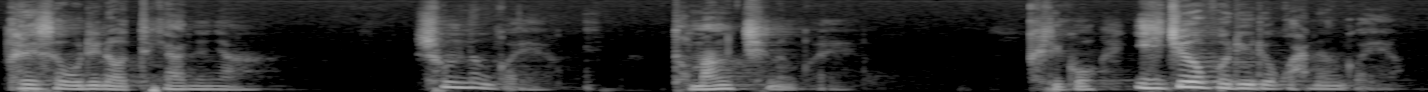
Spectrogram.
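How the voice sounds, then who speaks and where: A male pastor preaching a sermon, swinging from hushed whispers to loud, impassioned outbursts. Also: mid-range voice, expressive, normal speed, gravelly. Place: church sanctuary. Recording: long church hall reverb.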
